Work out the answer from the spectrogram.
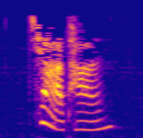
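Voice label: "洽谈", Mandarin Chinese; hsk; chinese-flashcards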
